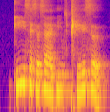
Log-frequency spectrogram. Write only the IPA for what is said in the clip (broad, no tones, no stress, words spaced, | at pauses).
kʼiːsɛs əsæːpʲə jusǁʰɪː sə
